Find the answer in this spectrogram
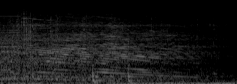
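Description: Stand mixer whirring with its whisk attachment, the motor's whine falling steadily in pitch as it slows down.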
